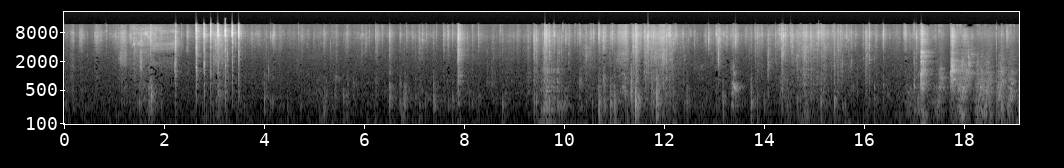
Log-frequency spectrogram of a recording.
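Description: Basenji puppies, almost six weeks old, tussling with a plush toy on a blanket: small dog noises mixed with scratching and rustling on the fabric, with a quick run of sharp clicks a few seconds in.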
